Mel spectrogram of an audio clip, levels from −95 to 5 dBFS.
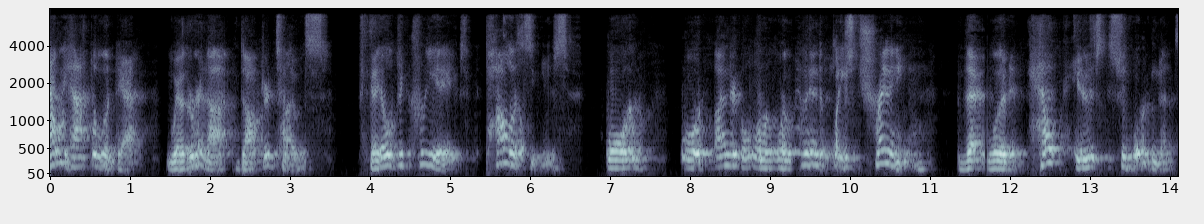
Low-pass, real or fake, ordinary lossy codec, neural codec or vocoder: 7.2 kHz; fake; MP3, 64 kbps; codec, 24 kHz, 1.5 kbps, HILCodec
